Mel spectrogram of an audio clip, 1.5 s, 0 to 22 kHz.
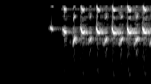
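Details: Goldfinch singing in the Granada style on a digitised 1980s–90s Spanish cassette: a single high introductory note followed by a rapid, lively series of bright chirped syllables.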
